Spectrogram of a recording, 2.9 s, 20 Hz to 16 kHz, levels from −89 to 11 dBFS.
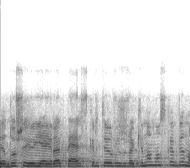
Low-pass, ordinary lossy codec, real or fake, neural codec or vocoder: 7.2 kHz; Opus, 32 kbps; fake; codec, 16 kHz, 16 kbps, FunCodec, trained on LibriTTS, 50 frames a second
